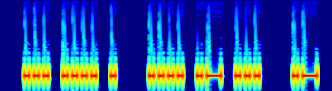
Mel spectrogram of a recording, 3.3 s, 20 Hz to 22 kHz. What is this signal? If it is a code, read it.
Morse code, heard as a keyed tone, about 25 wpm, 700 Hz. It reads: SHE HAS A
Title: Sentences from Top 1000 Words - Review Part 2 - 25wpm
